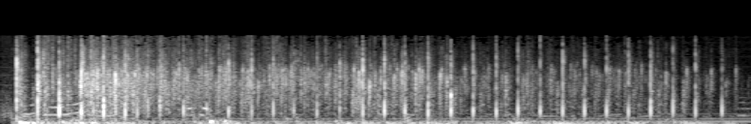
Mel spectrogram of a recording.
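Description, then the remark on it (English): A steady burst of applause, many hands clapping in a dense, crackling patter that holds at a fairly even loudness for about ten seconds with no pause. “thanks you there for that applause.”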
